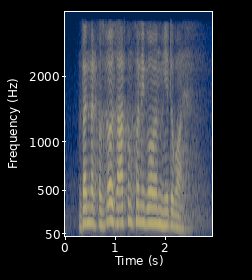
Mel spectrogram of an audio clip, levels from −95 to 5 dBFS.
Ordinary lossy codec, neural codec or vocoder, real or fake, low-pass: AAC, 16 kbps; codec, 16 kHz, 0.5 kbps, FunCodec, trained on LibriTTS, 25 frames a second; fake; 3.6 kHz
